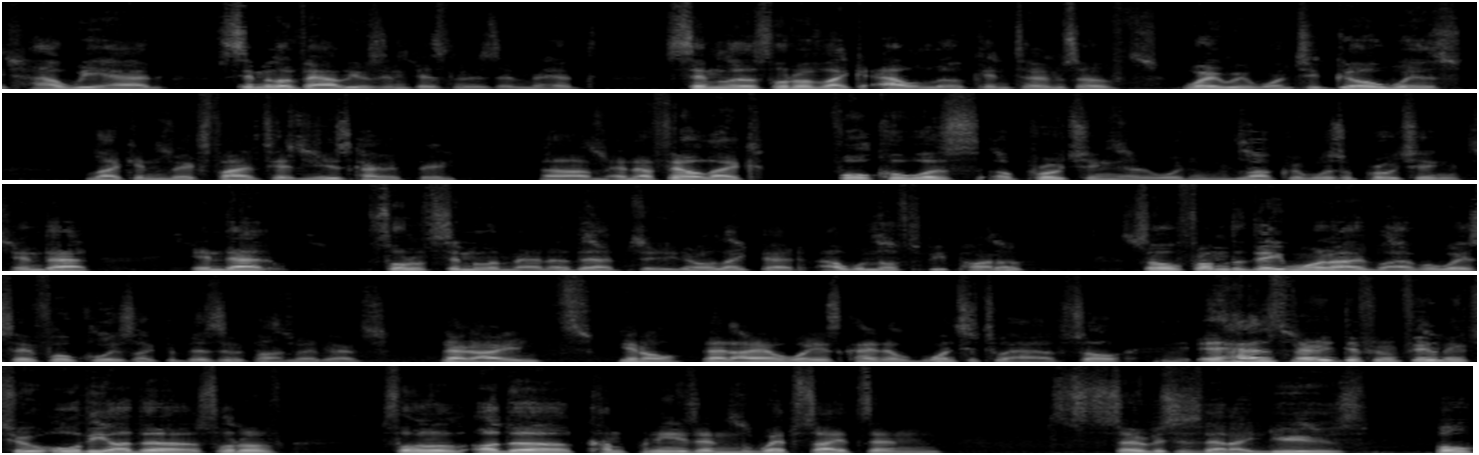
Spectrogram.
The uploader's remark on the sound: A collection of episodes recorded on the beautiful sunny beaches of Maui.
